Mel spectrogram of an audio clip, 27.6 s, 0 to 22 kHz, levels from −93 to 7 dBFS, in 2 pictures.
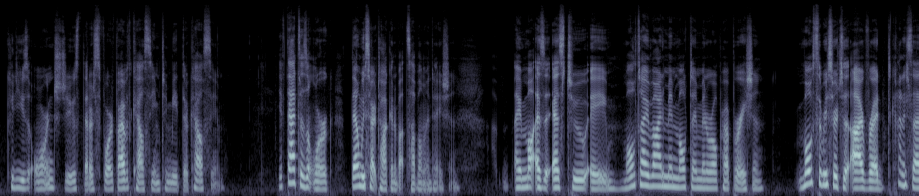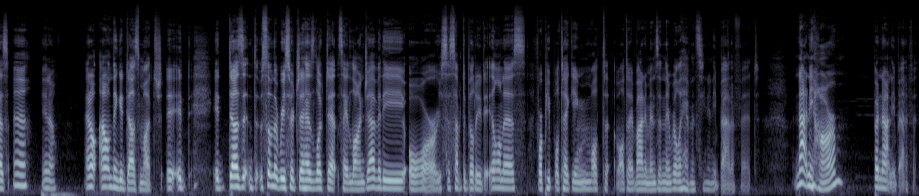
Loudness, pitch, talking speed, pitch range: -26 LUFS, 170 Hz, 190 wpm, 155-195 Hz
